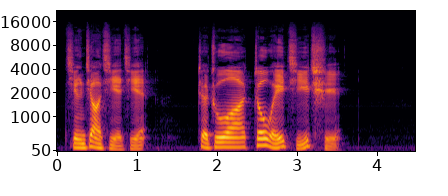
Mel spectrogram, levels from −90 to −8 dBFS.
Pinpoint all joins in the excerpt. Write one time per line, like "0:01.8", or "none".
none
